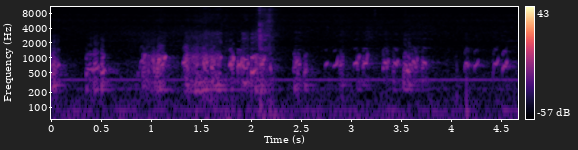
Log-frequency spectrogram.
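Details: Pet guinea pigs Luna and Chip give rapid bursts of short, mid-pitched squeaks and chirps, clustered unevenly over a few seconds with brief pauses, against a steady low electrical hum.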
